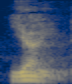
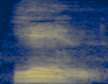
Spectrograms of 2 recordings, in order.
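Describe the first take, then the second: First: The vowel is an 'ai' glide sound. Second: The vowel is a short 'i' sound. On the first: This is the form taught in the course. "But in this course, we will use yain" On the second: This is a variant some speakers use. "Some people pronounce this word yin"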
